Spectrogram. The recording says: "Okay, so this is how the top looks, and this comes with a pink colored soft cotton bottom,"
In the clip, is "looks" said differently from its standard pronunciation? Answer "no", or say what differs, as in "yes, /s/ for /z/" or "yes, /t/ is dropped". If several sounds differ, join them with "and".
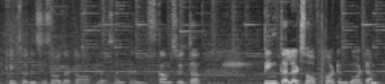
yes, /k/ is dropped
